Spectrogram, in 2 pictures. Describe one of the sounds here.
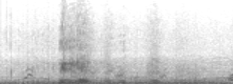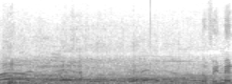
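Motorcycle engines roar and rev up and down.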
